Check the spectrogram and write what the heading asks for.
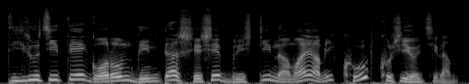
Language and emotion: Bengali, happy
